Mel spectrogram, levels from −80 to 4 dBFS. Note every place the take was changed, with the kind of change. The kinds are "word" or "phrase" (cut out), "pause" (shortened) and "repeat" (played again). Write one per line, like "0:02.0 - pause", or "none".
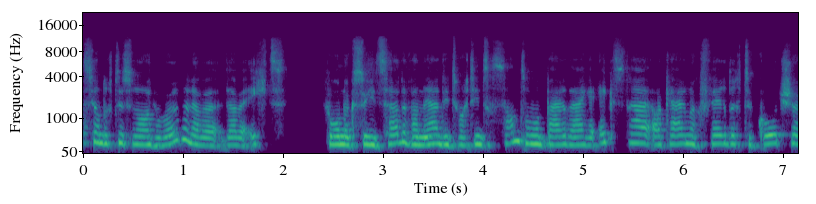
none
